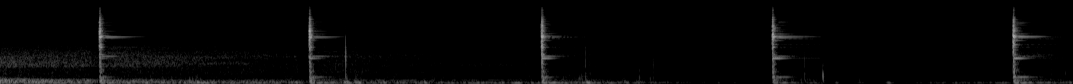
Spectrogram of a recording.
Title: Why is this jack making this noise ?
